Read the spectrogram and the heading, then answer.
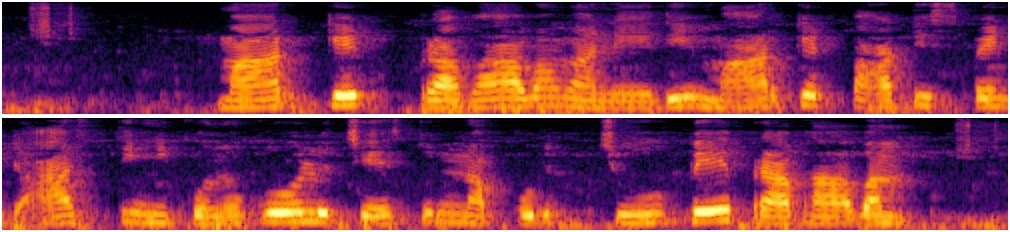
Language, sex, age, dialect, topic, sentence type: Telugu, female, 36-40, Central/Coastal, banking, statement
